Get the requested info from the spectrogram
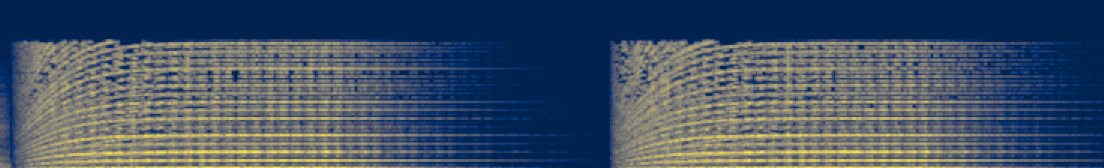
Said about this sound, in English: Sound the spoiler klaxon.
